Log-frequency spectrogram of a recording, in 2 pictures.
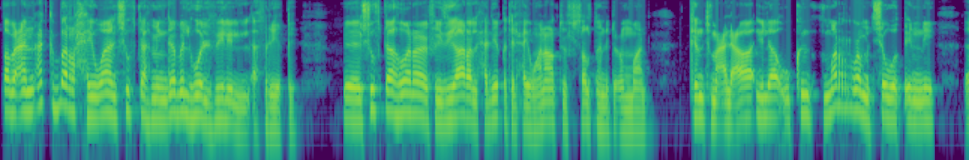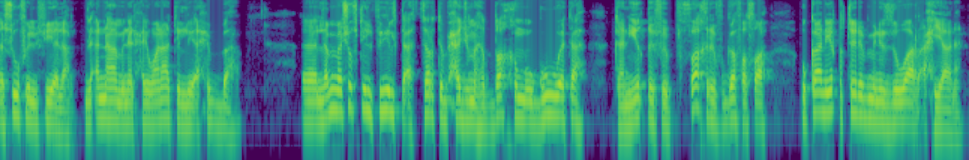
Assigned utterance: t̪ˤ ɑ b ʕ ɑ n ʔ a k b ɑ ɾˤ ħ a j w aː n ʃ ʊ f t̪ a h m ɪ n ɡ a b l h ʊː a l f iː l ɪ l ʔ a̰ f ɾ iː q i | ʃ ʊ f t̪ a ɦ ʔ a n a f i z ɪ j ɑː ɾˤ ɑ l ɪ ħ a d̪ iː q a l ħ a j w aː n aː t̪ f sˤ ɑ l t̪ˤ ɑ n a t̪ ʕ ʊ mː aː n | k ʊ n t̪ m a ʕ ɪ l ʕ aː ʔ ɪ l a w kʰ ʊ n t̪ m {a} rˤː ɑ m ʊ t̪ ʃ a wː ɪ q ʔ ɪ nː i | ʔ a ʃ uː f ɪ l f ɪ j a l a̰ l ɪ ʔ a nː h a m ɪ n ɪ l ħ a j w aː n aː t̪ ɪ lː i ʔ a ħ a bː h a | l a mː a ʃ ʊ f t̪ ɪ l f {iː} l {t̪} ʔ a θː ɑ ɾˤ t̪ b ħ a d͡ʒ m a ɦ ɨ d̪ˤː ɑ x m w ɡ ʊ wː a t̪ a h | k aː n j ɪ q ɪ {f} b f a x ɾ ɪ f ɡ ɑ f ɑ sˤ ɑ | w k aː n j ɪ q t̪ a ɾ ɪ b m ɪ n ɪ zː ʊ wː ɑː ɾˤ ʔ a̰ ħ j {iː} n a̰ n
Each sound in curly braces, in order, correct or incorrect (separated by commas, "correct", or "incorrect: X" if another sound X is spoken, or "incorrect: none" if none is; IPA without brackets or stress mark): incorrect: ɑ, correct, correct, correct, incorrect: aː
